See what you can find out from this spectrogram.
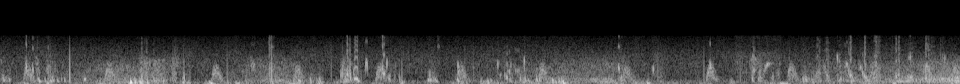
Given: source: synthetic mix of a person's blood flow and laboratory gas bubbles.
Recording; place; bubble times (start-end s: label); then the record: Doppler ultrasound of blood flow; subclavian vein
0.00-0.12 s: bubbles
0.22-0.70 s: bubbles
0.80-0.90 s: bubbles
1.33-1.89 s: bubbles
2.46-2.62 s: bubbles
2.69-2.83 s: bubbles
2.96-3.04 s: bubbles
3.08-3.23 s: bubbles
3.38-3.71 s: bubbles
3.79-4.01 s: bubbles
4.26-4.42 s: bubbles
4.54-4.63 s: bubbles
4.95-5.45 s: bubbles
6.09-6.28 s: bubbles
6.50-6.57 s: bubbles
7.07-7.14 s: bubbles
7.34-7.83 s: bubbles
8.00-8.84 s: bubbles
8.92-9.54 s: bubbles
From the record:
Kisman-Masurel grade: 242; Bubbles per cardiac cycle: several, 3 to 8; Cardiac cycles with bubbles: 100%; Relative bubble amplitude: moderate (0.250 to 0.450); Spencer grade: 3 (all of the cardiac periods contain showers or single bubble signals, but not dominating or overriding the cardiac motion signals); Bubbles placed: anywhere in the cardiac cycle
